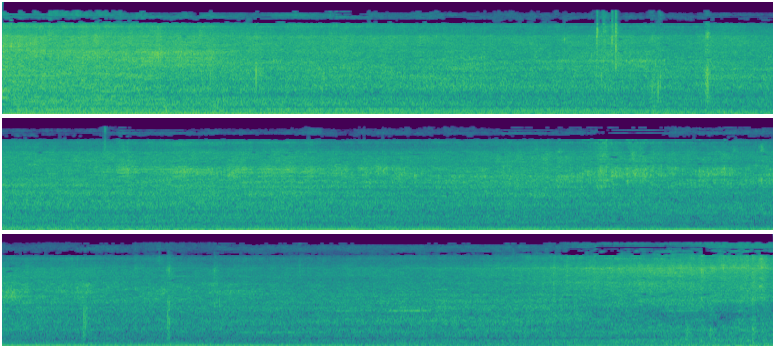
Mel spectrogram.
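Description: Darjeeling Himalayan Railway narrow-gauge toy train running: a low, steady rumble of the locomotive and wheels that slowly fades, with a couple of faint clicks.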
